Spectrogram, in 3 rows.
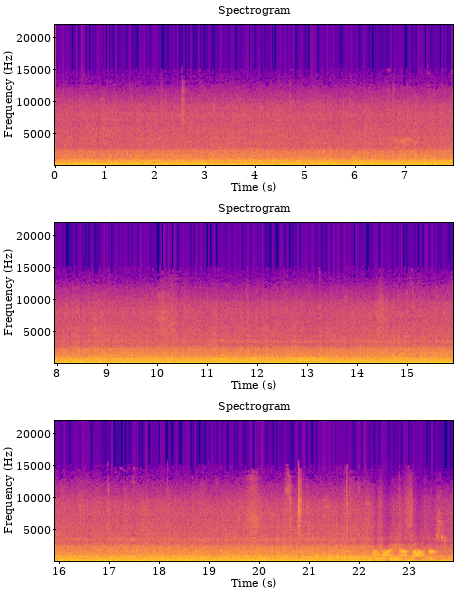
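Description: Bombardier T1 subway train running through a tunnel, heard from inside the car: a steady loud rumble of wheels on track, with a faint motor whine that rises slowly in pitch over the first half.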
